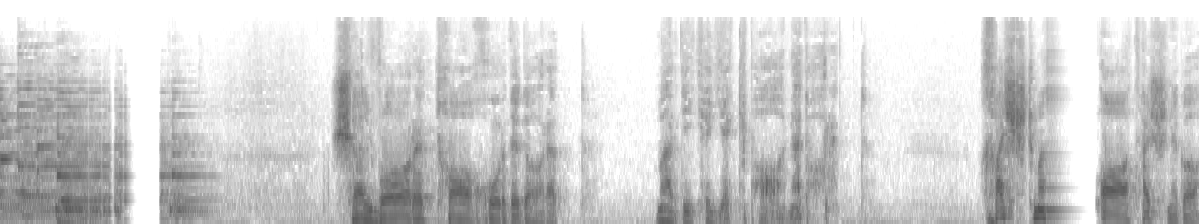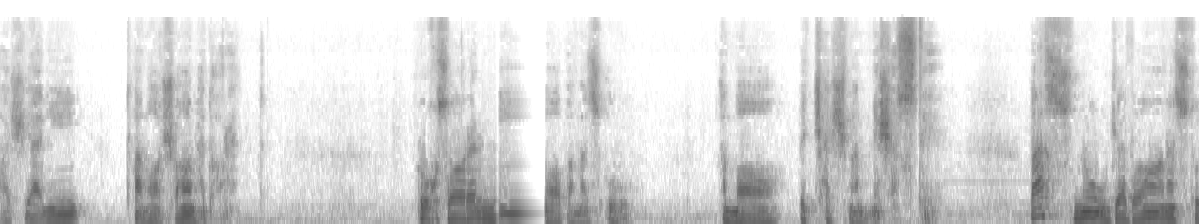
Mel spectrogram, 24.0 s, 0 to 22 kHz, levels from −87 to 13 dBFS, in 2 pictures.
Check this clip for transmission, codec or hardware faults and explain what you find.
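Yes, there are network transmission faults, in three clusters.

Repeated packet loss (robotic sound) at 0.87–1.26 s and 16.78–17.10 s: four, then seven, holes of up to about 40 ms, each patched by extending the last sound. The result is choppy and robotic, unlike the single smear of an isolated loss.

Long network dropouts at 1.26–1.61 s, 10.48–10.98 s and 17.10–17.46 s: the audio stops arriving, likely because the connection stalled. Concealment holds a fading buzz or hiss, which gives way to roughly 0.2 s and 0.1 s of silence in the first two. Unlike a burst, the missing stretch lasts over a third of a second.

Short concealed packet loss at 10.14–10.18 s: about 20 ms never reached the decoder in time, and the gap was filled from the preceding sound. It is heard as a brief smear.

Burst of packet loss at 10.24–10.30 s: about 40 ms of consecutive packets was lost. The sound is held and turned down, leaving a short fading buzz or hiss before playback resumes further on.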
